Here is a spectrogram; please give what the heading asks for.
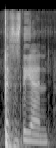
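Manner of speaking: loud, booming echo of the shutters; shutters seem to say. A narrator's reading. Slamming shutters echo through the empty house, booming. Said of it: "it seemed to say".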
